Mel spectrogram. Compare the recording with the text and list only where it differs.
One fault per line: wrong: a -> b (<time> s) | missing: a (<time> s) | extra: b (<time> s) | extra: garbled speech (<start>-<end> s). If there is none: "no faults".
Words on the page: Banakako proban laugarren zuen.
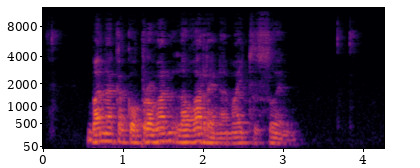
extra: amaitu (2.3 s)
